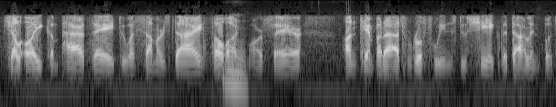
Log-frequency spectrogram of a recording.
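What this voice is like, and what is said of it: Old English accent, Irish or Dorset-like. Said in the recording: “as he would have said it ... sounds a little Irish, sounds a little Dorset.”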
